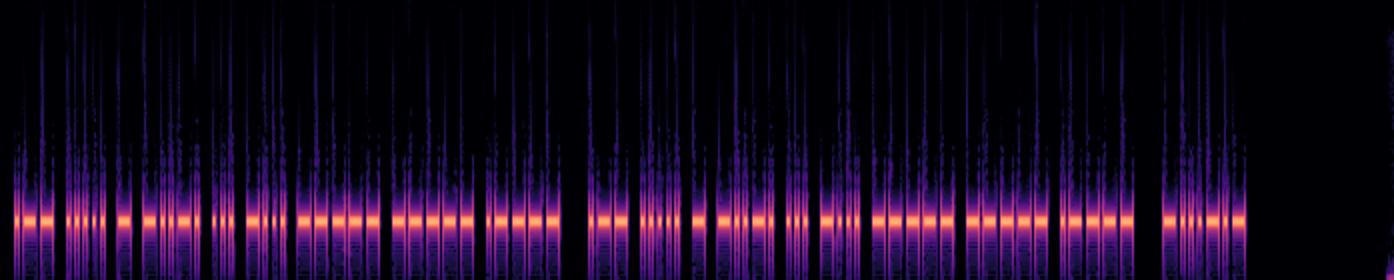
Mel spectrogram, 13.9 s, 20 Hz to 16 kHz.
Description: Morse code, heard as a keyed tone, about 28 wpm, 700 Hz. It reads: W5T/SB001 W5T/SB001 <BK>
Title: SOTA QSO Practice 28wpm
